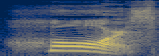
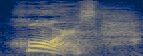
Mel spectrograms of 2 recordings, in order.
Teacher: we start with an H sound, then the or as in for. Horse. Make sure you pronounce the H.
